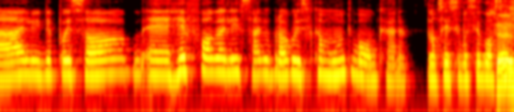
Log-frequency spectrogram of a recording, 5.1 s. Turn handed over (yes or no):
yes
